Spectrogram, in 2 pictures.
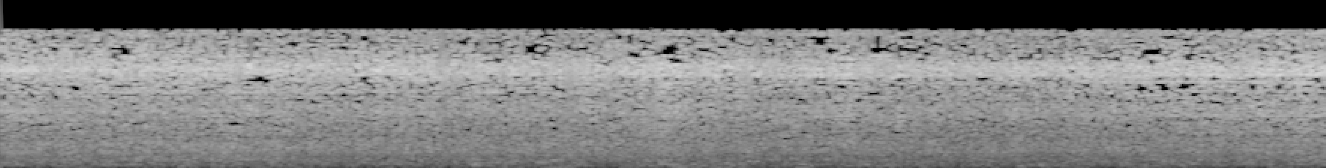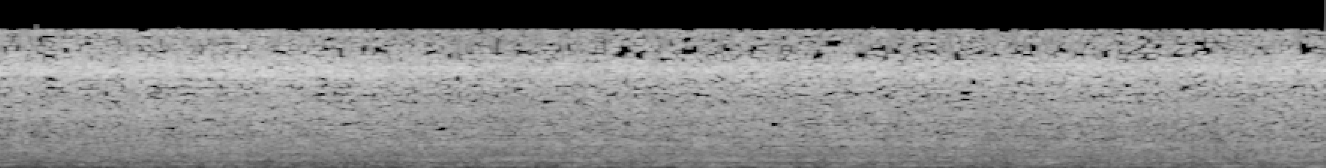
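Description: Heavy monsoon rain pouring down steadily, an even rushing hiss of rainfall and running water on a flooded street.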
